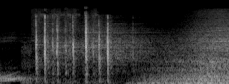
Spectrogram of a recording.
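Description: A quick run of about eight sharp clicks lasting under a second, then a wash of noise that swells toward the end.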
